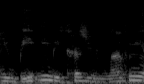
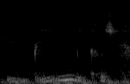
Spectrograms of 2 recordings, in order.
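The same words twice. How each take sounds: First: Said in the usual way. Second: Breathy unvoiced whisper, trailing off; whispered disbelief. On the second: Questioning her father's words in her head, whispered. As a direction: whisper it in stunned confusion.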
